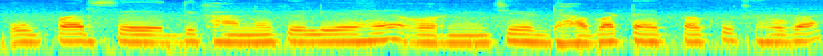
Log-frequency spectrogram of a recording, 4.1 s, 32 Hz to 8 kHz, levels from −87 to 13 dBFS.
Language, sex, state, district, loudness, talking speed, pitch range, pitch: Hindi, male, Haryana, Rohtak, -16 LUFS, 175 wpm, 130-140 Hz, 135 Hz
